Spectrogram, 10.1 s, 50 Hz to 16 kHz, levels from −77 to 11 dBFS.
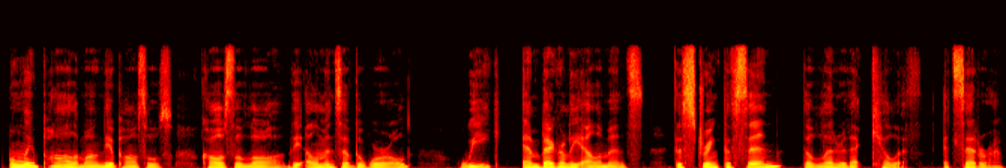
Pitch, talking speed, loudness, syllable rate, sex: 160 Hz, 155 wpm, -18 LUFS, 4.6 syllables/s, female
